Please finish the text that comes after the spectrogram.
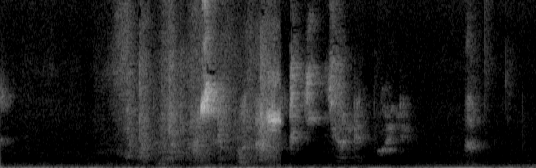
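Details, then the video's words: Domestic male budgerigar talking and playing indoors on a sunny day; a burst of raspy chatter with two piercing whistled chirps, then softer mumbling notes, low background hum throughout. "Talking Budgie having fun on a sunny day!"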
